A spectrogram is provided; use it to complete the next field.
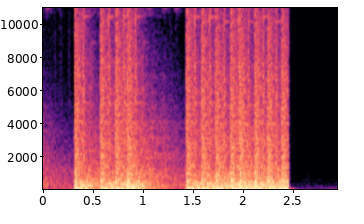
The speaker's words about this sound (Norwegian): Det er stort maskingevær. Det høres ut som denne M424 et eller annet.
